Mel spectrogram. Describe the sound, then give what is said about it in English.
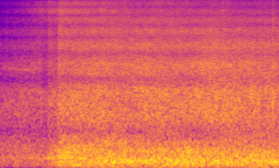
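A train speeds past on the opposite track, its roar cutting in abruptly after a brief quiet moment and holding as a loud, steady, low rumbling wash of noise with no voices. “His face crumples into tears as a train speeds by on the opposite track.”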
